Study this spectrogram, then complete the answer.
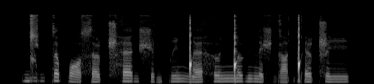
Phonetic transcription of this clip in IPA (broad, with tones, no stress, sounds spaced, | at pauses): d͡ʑ ɪ˦ ɡ t ə˦ p ɔ˨ s ə˧ ʈ͡ʂʰ ɛ˦ ɡ ʃ ɪ˨ ɡ p i˦ ŋ͡ǃ ɛ˨˦ h ɯ˦ ŋ͡ǃ ɯ˦ ɡ n e˨ ʃ ɡ a˨ ǃʼ e˦ ʈ͡ʂ i˧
